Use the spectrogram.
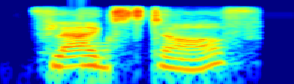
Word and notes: flagstaff: Indian

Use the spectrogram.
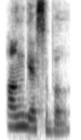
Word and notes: unguessable: Indian

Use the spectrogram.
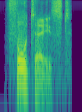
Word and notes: foretaste: British English

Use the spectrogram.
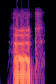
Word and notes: herd: British English

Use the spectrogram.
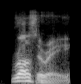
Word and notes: rosery: British English

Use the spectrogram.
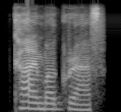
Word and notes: kymograph: Indian

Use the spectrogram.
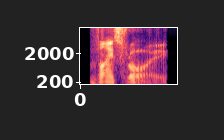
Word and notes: viceroy: British English

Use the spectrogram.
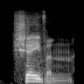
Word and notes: shaven: British English

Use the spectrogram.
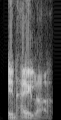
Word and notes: inhaler: British English

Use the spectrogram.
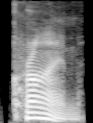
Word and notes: crème: American English

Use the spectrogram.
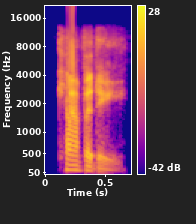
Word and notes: cavity: American English

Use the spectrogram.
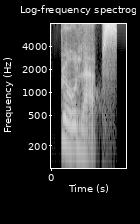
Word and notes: prolapse: Indian

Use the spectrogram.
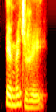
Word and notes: imagery: Indian

